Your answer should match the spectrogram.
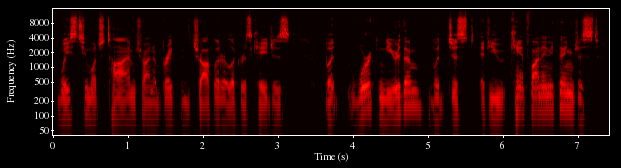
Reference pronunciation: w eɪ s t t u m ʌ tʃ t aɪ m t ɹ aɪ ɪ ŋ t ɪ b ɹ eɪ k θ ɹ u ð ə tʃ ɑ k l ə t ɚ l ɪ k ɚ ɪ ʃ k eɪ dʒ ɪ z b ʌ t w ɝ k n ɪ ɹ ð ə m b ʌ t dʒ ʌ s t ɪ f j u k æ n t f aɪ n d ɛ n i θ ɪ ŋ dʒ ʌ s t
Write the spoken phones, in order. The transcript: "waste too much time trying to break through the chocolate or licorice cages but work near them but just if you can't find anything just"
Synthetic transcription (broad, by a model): w eɪ s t t u m ʌ tʃ t aɪ m t ɹ aɪ ɪ ŋ t ɪ b ɹ eɪ k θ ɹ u ð ə tʃ ɑ k l ə t ɚ l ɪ k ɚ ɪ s k eɪ dʒ ɪ z b ʌ t w ɝ k n ɪ ɹ ð ə m b ʌ t dʒ ʌ s t ɪ f j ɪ k æ n t f aɪ n d ɛ n i θ ɪ ŋ dʒ ʌ s t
